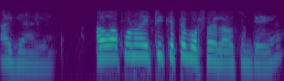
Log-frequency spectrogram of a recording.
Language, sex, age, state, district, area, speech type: Odia, male, 45-60, Odisha, Nabarangpur, rural, conversation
